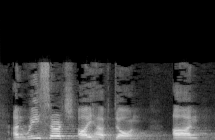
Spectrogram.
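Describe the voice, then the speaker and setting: A man with an Irish accent and very wide pitch swings. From Ireland. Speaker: motivational speaker. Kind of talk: keynote speech. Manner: humorous.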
